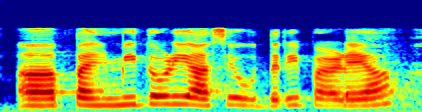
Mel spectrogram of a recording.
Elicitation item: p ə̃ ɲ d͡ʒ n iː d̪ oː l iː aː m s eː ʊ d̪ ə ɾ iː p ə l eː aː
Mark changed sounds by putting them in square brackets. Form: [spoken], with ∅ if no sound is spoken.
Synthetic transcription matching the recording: p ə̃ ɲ d͡ʒ [m] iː [t̪] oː [ɽ] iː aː [∅] s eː ʊ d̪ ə ɾ iː p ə [ɽ] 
